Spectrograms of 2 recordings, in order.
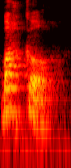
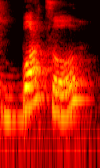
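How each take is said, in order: First: It is said in Jamaican patois. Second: It is said in standard English.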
